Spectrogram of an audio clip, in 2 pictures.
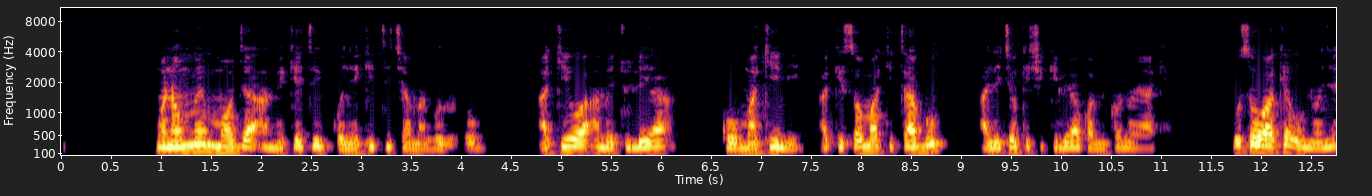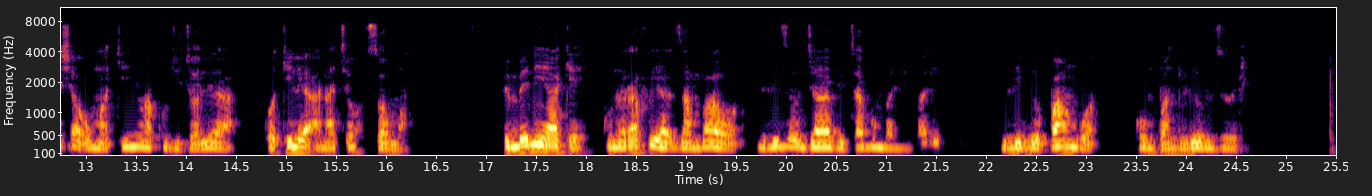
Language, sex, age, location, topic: Swahili, male, 25-35, Nairobi, education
